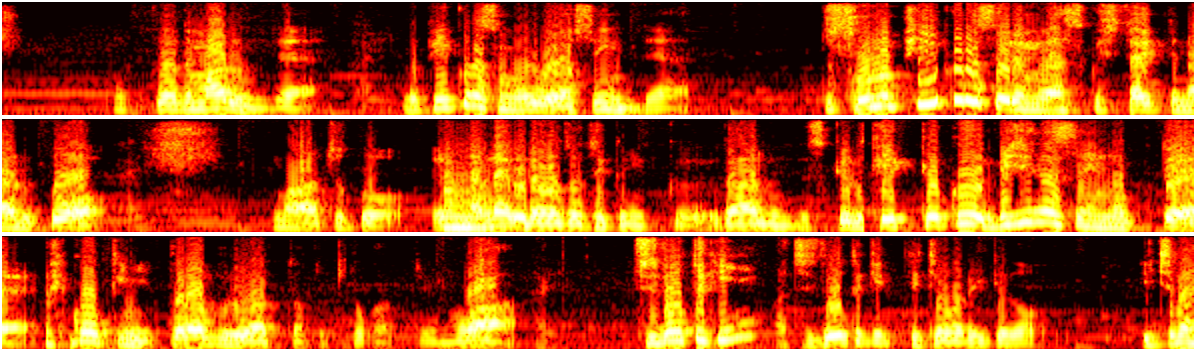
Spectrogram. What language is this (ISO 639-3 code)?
jpn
